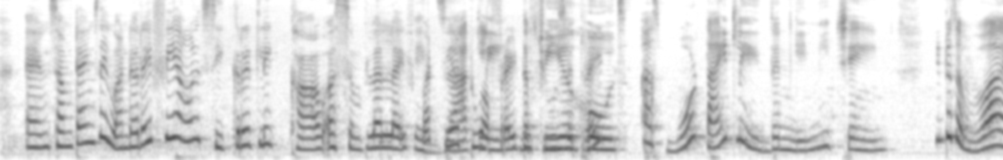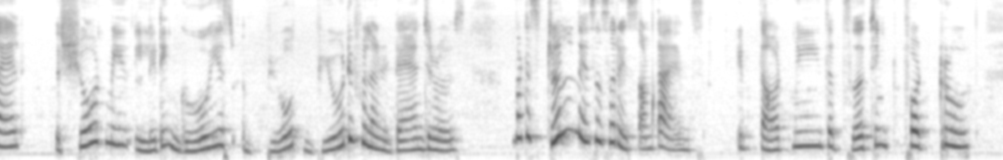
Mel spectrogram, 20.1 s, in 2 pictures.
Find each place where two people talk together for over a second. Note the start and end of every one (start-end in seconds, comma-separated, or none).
4.2-6.0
